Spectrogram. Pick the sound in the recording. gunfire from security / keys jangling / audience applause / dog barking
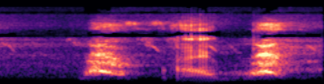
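dog barking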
